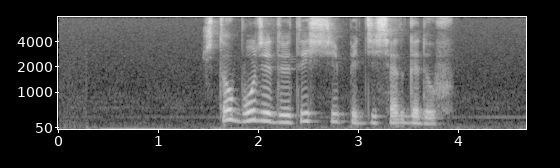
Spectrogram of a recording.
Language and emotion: Russian, neutral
